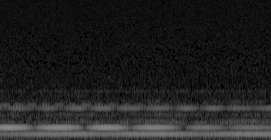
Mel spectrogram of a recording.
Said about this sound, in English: That's the low tone.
